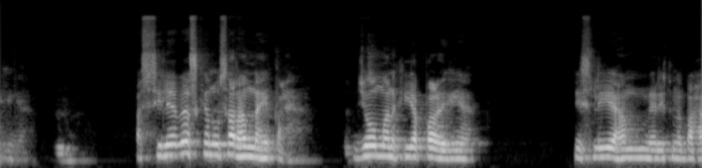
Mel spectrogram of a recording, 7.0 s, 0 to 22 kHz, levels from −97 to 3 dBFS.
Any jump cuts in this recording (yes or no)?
no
